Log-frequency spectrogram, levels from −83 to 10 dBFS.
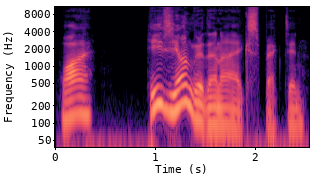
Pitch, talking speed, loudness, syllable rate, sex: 125 Hz, 140 wpm, -18 LUFS, 4.7 syllables/s, male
